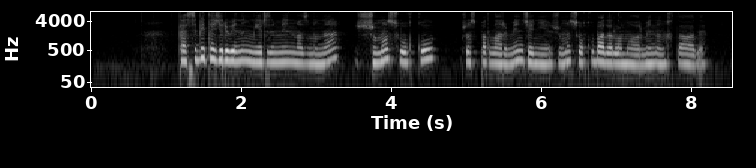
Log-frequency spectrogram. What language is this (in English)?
Kazakh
